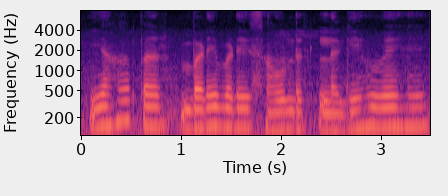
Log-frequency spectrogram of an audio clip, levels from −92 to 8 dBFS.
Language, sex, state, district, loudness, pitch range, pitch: Hindi, male, Uttar Pradesh, Hamirpur, -28 LUFS, 125-145 Hz, 140 Hz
